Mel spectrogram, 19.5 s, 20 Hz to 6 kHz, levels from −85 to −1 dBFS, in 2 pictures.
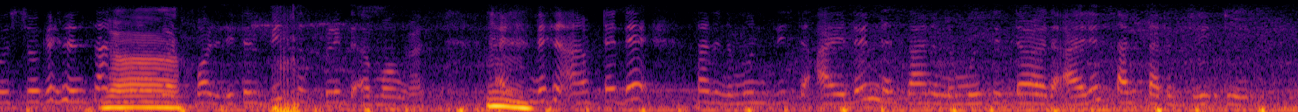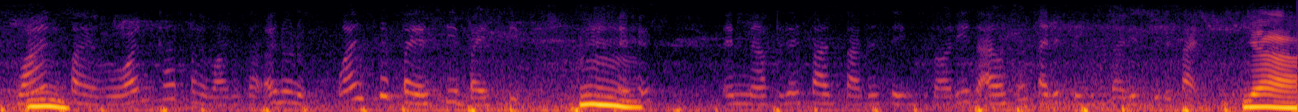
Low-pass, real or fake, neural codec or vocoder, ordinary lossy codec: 5.4 kHz; real; none; Opus, 24 kbps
